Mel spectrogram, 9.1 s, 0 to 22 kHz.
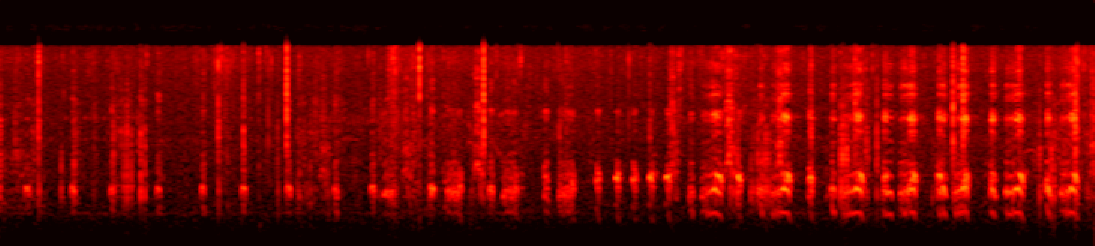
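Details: During a May 2024 hunt, a caged decoy Chukar calls near a wary wild partridge. The clip opens with sparse, soft chuck notes. These speed up into a loud, regular, rattling series of clipped calls in the second half.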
